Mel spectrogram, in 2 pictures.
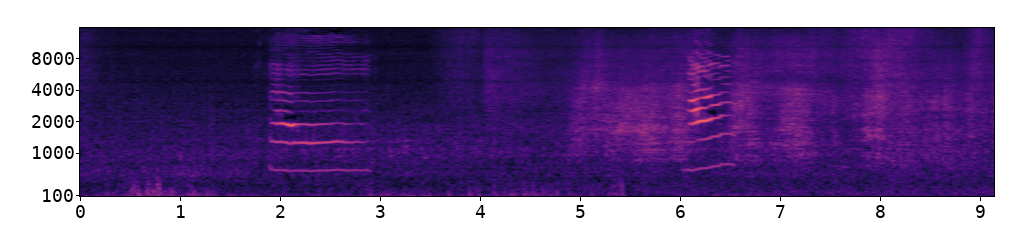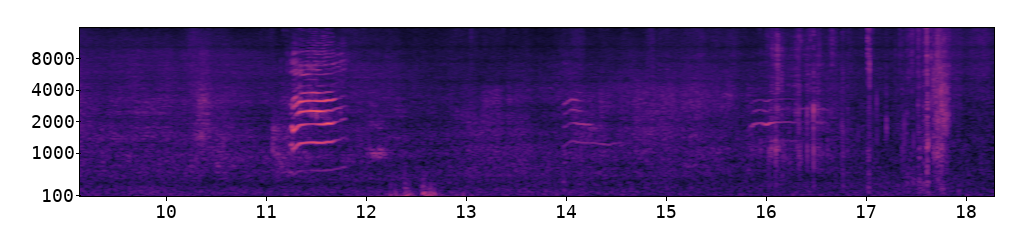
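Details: Black Persian cat living in a park in Japan, very talkative, giving sweet, fawning meows: five clear, bright, rising-then-falling mews spread over the stretch, over a steady low traffic rumble.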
